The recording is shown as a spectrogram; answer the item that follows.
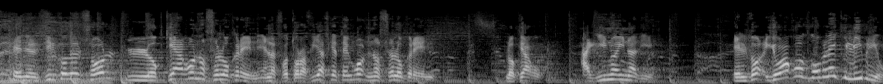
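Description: A man at a moderate pace with very wide pitch swings and long, frequent pauses, clear music playing in the background. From Aragon, Spain. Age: 80s+. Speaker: farmer and balancing performer. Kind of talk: casual talk in interview. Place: garage. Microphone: lapel.

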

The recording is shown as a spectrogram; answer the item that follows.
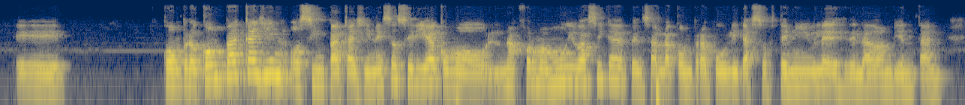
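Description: With an Argentine accent, a woman speaks at a moderate pace with lively intonation. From Argentina. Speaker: sustainable development researcher; panelist. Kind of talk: online panel presentation. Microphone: video call.

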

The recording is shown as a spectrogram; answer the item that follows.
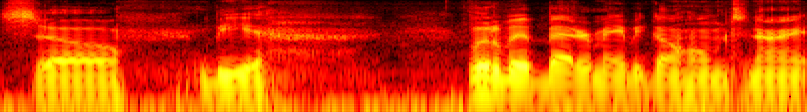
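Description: At a moderate pace, a man with a very deep, low pitch speaks in a dry sound with no echo. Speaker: fishing vlogger. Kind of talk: casual vlog chat. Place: tent. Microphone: phone near.

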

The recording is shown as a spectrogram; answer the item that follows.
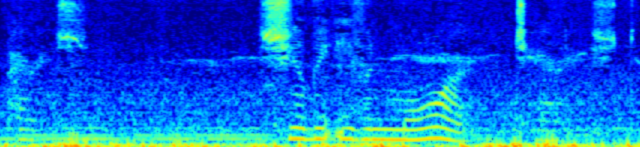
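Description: The speech comes at a very slow pace with noticeable background noise. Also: woman. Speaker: poetry reciter. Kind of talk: poetry reading. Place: forest. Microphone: phone near.

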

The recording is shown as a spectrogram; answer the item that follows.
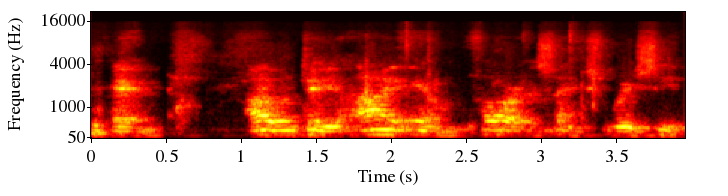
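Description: A man talks with an Appalachian accent. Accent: Appalachian Southern US. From Virginia. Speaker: public commenter. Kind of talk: public comment at meeting.

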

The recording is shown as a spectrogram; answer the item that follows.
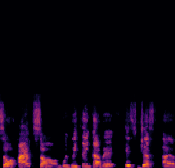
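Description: A speaker with an American accent talks at a slow pace. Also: woman, fairly bright tone.

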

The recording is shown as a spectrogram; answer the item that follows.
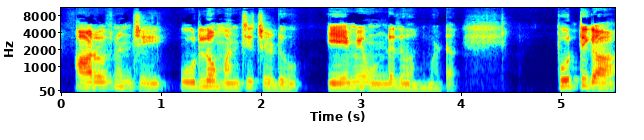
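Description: A woman with an unremarkable speaking voice and ordinary pitch variation. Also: medium pitch for a woman. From Andhra Pradesh, Kollipara near Guntur. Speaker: vlogger. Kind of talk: travel vlog narration.

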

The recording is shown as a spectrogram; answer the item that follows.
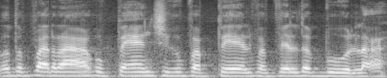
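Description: A man's voice over light background noise, moving at a moderate pace. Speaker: musician; interview guest. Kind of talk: interview. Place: studio.

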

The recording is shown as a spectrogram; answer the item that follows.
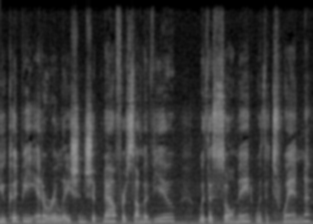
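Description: The voice has a dark, mellow tone and ordinary pitch variation at a moderate pace. Light background noise can be heard. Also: woman. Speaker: tarot reader. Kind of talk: tarot reading commentary. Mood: warm, upbeat. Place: home room. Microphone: earbuds.

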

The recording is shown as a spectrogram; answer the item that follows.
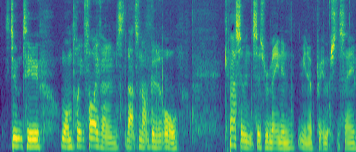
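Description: Someone talks at a moderate pace with noticeable background noise. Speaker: electronics repair hobbyist. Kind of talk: tutorial.

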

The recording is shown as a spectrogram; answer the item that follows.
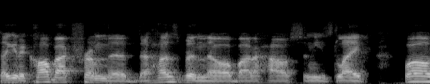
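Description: Against a quiet background, a man with a very deep, low pitch speaks at a moderate pace. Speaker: real estate agent. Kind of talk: group discussion. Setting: video call. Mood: amused, lively storytelling. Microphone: video call.

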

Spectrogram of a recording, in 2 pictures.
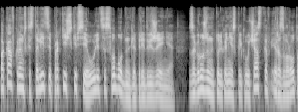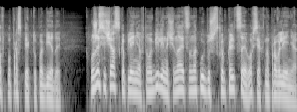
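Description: Very fast and very even in loudness, a man speaks with very wide pitch swings. The sound is dry with no echo, over a quiet background. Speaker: radio host. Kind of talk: casual chat. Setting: studio. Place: studio.

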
